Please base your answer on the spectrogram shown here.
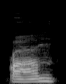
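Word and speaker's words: עם: this om is people if you can say the guttural with more of a guttural rom that may help you remember how to spell it but most people just say um uh halaq very common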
